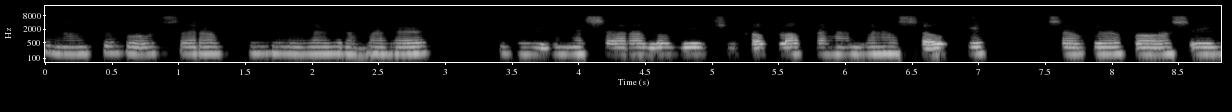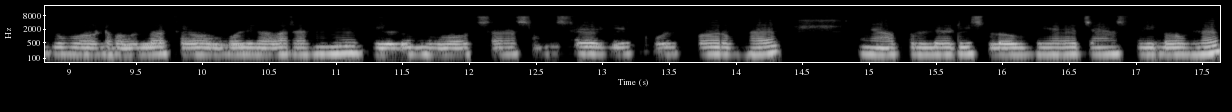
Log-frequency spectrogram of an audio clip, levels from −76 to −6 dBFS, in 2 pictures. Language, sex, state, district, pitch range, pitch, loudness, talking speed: Hindi, male, Bihar, Jamui, 150-160 Hz, 155 Hz, -31 LUFS, 145 wpm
